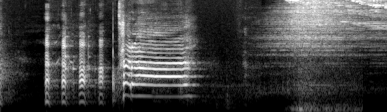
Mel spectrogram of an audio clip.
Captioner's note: Rachael giggles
